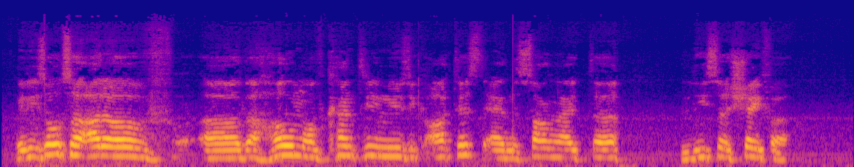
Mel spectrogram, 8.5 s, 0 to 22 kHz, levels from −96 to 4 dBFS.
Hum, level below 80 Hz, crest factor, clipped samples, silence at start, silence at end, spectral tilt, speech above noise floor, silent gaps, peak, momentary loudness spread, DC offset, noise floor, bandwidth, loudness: none; -52 dBFS; 16 dB; under 0.1%; 0.15 s; 0.65 s; -8 dB/octave; 33 dB; none; -2 dBFS; 12 LU; under 0.1%; -49 dBFS; 10.5 kHz; -17 LUFS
